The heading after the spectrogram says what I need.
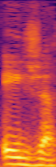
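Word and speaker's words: ESIA: short form into an acronym pronounced as Asia. So if you hear me say Asia, it's not Asia the continent but rather Asia with E SI A environment and social impact assessment.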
